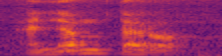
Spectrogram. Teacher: Alam tara, mimati bertemu dengan huruf ta, hukum dia izhar syafawi, menyatakan bunyi mimati bertemu dengan huruf ta tanpa dengung. Alam tara, ra dibaca tebal kembali atas, ra tafkhim.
